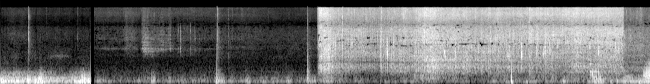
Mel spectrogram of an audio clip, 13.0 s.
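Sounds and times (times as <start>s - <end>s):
vegetables sizzling in hot oil: 6.4s - 13.0s.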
